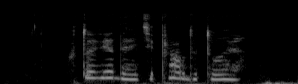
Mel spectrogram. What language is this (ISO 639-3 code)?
bel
